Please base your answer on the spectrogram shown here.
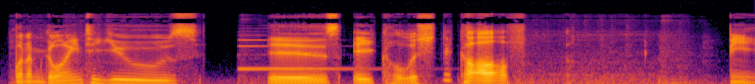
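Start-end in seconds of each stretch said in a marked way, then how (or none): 2.8-5.7 voice breaking mid-word. Mid-explanation, the speaker's voice suddenly cracks: voice cracking. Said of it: "That was a voice crack".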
